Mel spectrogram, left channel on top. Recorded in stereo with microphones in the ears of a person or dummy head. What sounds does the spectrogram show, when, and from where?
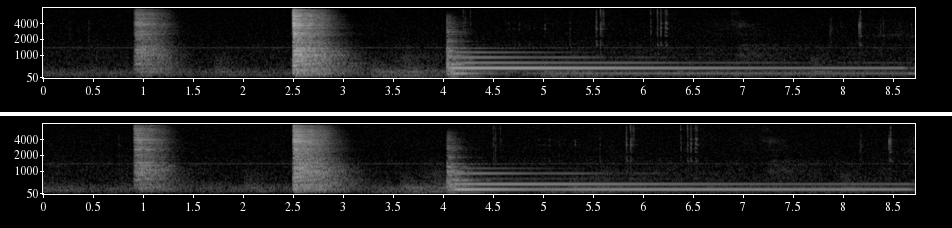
0.9 s a hiss: 55° right (ahead or behind), 1.2 m
2.5 s a hiss: 50° left (ahead or behind), 1.5 m
4.0 s a guitar: 65° left (ahead or behind), 2 m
